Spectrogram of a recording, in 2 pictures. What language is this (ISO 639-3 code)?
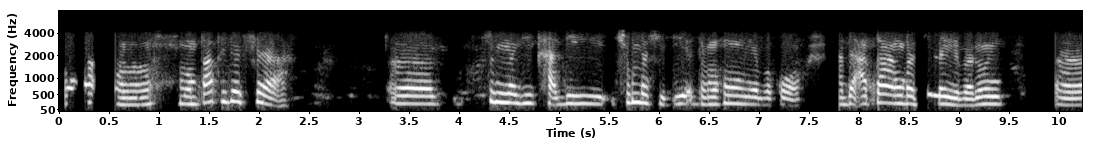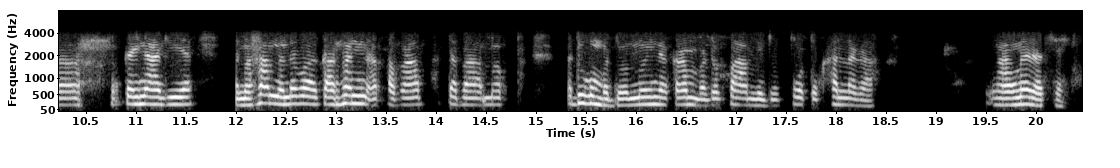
mni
